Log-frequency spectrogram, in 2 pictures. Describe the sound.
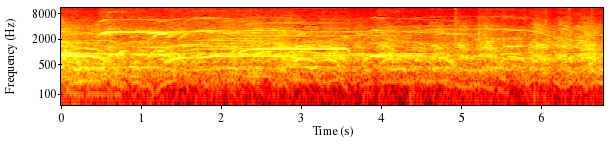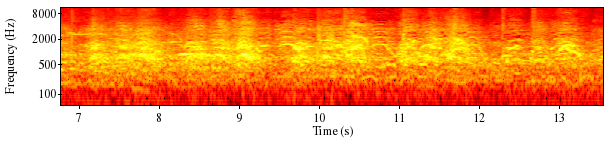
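Hundreds of Muslims shout and chant together at a school board meeting in America, the voices loud, breaking into rhythmic repeated bursts of yelling "vote them out" with cheering mixed in.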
